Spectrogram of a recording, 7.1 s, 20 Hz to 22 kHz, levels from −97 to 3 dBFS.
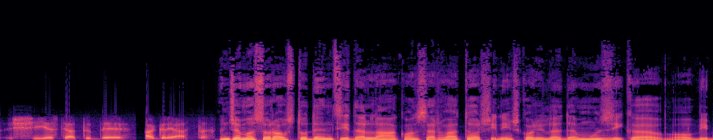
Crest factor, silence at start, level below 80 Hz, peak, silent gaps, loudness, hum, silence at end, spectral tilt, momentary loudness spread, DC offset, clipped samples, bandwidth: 14 dB; 0.1 s; -46 dBFS; -8 dBFS; none; -23 LUFS; none; 0 s; -6.5 dB/octave; 7 LU; under 0.1%; under 0.1%; 15.5 kHz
